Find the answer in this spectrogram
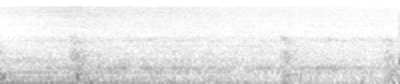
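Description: Faint room tone with a low, steady electrical hum and two faint soft ticks, about half a second and a second and a half in.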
